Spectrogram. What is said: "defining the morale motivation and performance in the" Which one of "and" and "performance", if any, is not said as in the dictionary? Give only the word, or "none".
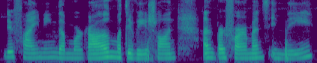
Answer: none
